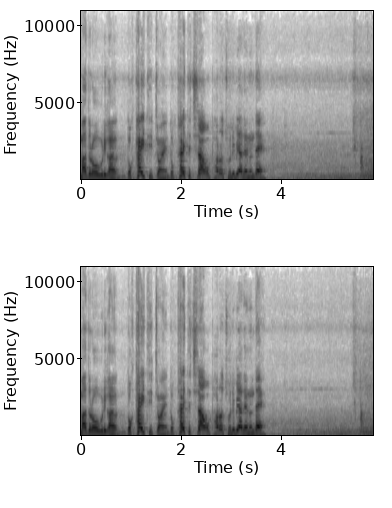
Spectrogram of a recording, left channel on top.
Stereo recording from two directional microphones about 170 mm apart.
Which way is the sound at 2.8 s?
25° right (ahead or behind).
